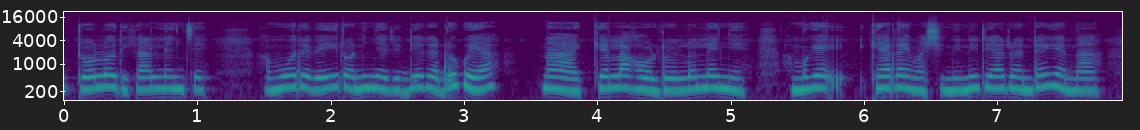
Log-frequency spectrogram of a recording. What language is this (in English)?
Masai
